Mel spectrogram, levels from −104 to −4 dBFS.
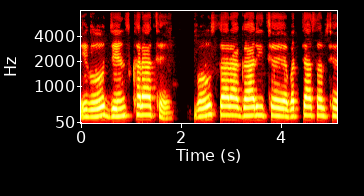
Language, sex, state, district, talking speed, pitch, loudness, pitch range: Maithili, female, Bihar, Samastipur, 140 wpm, 220 Hz, -15 LUFS, 205-235 Hz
